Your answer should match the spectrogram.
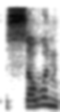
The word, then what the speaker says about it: Samhain: Weil als ich das erste Mal Sowen gehört habe, hing ich da, was will die von mir? Was ist das für ein Fest? Kenne ich nicht. Ah, Samhain, okay.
